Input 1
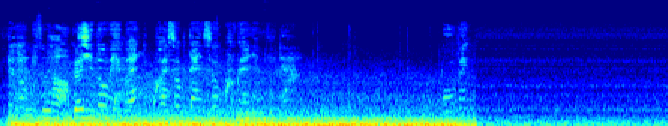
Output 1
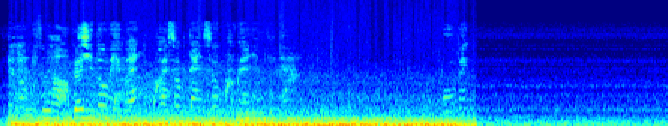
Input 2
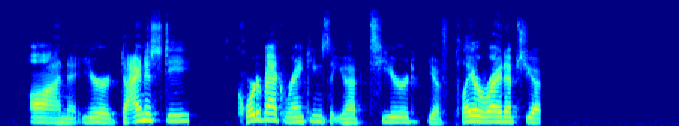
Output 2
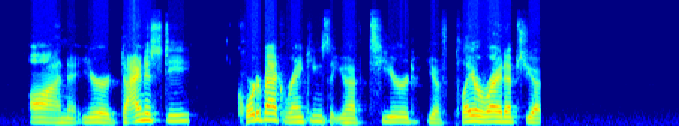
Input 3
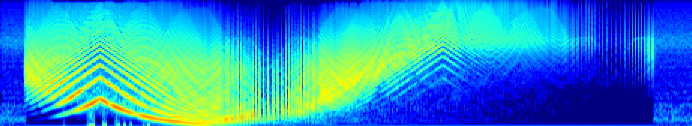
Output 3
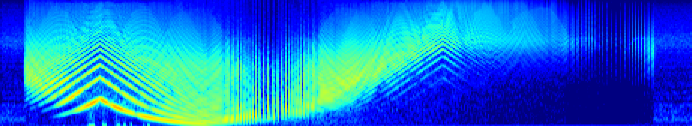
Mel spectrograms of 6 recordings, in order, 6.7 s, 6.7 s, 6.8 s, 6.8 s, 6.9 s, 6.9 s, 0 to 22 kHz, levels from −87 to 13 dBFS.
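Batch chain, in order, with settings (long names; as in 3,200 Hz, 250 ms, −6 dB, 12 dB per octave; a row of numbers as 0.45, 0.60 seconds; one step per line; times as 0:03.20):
one scale factor per block 7 bits
loudness normalisation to −23 LKFS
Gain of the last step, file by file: +2.5, +9.0, −7.0 decibels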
